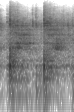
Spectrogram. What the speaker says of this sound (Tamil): இப்போ இதே நம்ம வறுத்துக்கலாம். இதையும் ஸ்லோ குக் பண்ணிக்கோங்க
